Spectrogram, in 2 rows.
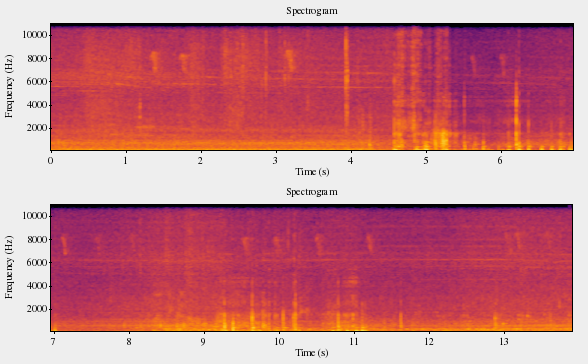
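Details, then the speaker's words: Nissan Titan XD Cummins 5.0 diesel, key-on lift pump priming about 30 seconds after a fuel filter change: quiet pump hum with irregular gurgling bubble bursts as air is pushed from the empty filter housing, pressure then sounding normal. "I don't know if you hear that. You can hear bubbles. The fuel filter is changing. These prime for about 30 seconds."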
